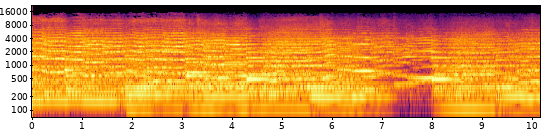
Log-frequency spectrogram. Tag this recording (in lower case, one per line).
violin
music
musical instrument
